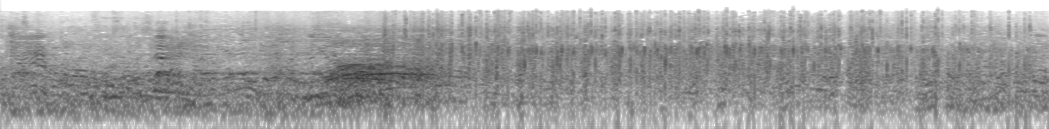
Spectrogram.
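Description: Crowd of spectators talking and calling out, with one loud drawn-out shout about three and a half seconds in, followed by a spell of scattered clapping.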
